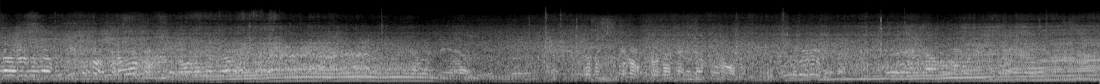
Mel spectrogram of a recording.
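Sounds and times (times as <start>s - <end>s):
car engine accelerating: 1.4s - 4.4s, 7.8s - 11.0s.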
